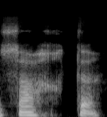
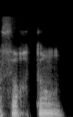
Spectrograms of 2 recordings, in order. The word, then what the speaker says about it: sortent: Ah, ici encore, les gens sortent. D'accord? Pas sortant. Les gens sortent. Ils veulent. Et les chanteurs s'attardent. O sea, ENT va a ser mudo.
